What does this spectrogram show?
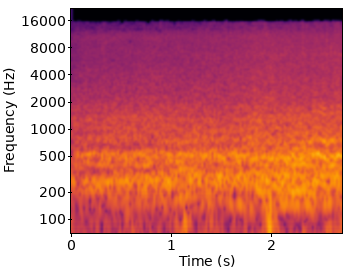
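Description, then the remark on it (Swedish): A dense, steady drone of many honeybees buzzing together as a swarm on a branch, continuous, with no voices present, as a beekeeper in a protective suit prepares to shake the swarm loose. “En bisvärm kan ju faktiskt locka till sig bin från ett annat samhälle som kanske inte är lika lätta att hantera.”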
